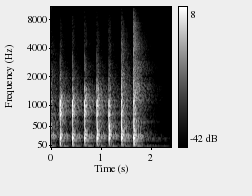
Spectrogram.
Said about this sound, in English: Do you hear Him knocking?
